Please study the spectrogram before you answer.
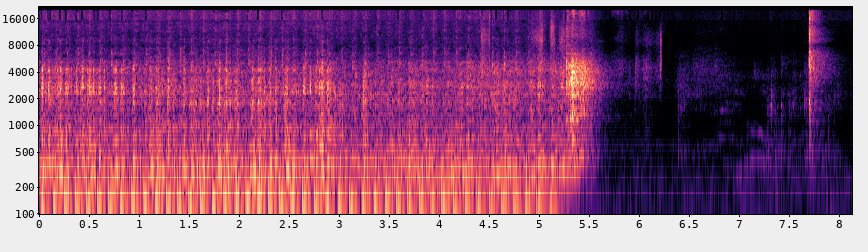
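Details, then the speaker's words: Mid-2000s Polaris Sportsman 90 ATV brought in for smoking, started with a little throttle: idle with a dry, gritty rattle over its thumping beat, then shut off; dry bearing suspected under the belt cover, possibly crank bearing. "I'm sure you guys heard that too. There's definitely a dry bearing somewhere. I'm gonna pull off the belt cover and see what's going on in there and hope it's that and not a crank bearing."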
